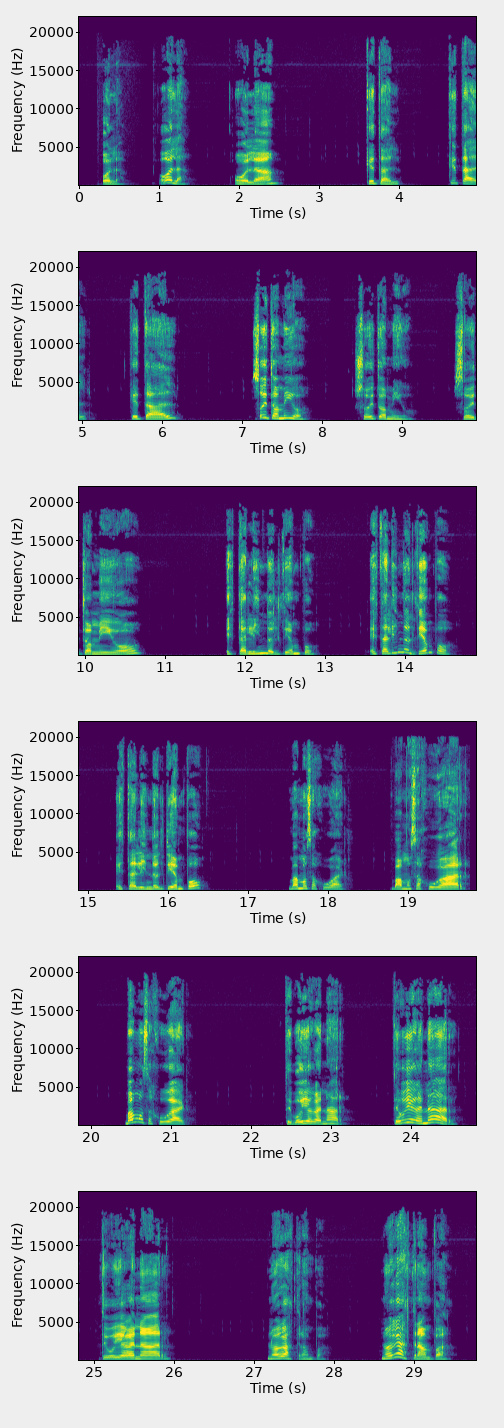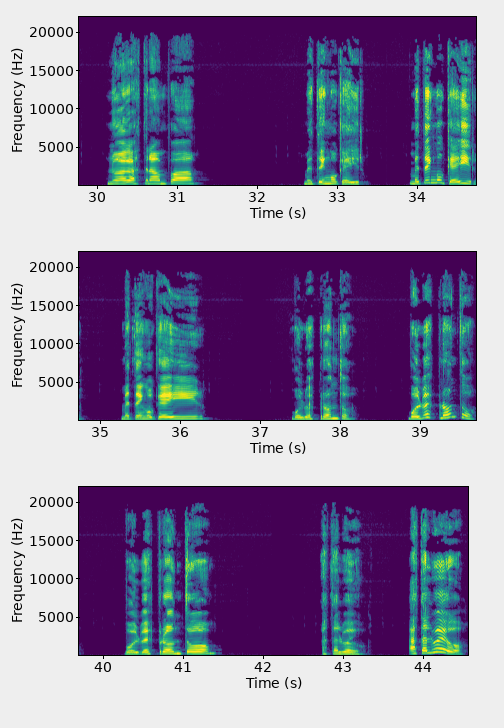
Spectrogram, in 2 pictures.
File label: es arg woman; 37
